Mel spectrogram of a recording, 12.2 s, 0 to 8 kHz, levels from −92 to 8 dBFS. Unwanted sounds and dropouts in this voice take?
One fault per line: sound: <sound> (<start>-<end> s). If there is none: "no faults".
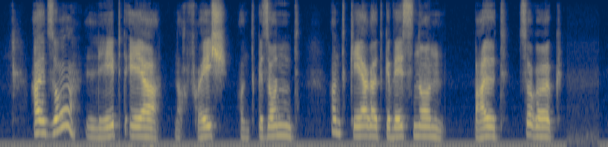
no faults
